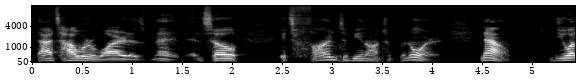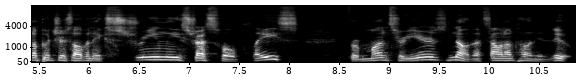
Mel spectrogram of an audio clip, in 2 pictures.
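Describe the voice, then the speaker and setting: A man with a cold-stuffed, nasal voice coaches viewers on going into business for themselves, blunt and full of swearing. His pitch sits in an ordinary middle range. The sound is dry and close, with no room echo. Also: moderate pace, fairly bright tone, breathy edge. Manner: blunt, swears freely, pep-talk energy. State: has a cold. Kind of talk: motivational vlog talk.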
